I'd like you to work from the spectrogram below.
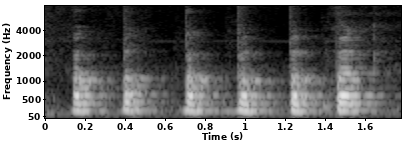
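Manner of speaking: high clucking chicken noises. Retold or imitated. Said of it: "the chicken comes back".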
